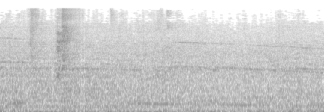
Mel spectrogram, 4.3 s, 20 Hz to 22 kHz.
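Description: MAN A22 Euro 6 city bus with a Voith automatic gearbox, heard from inside the passenger saloon while under way: a steady low engine and road rumble, with a short rattle a little under a second in.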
